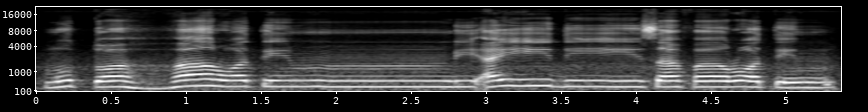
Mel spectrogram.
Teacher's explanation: تنوین کے بعد با ہے اس لیے ہم نے نون کو میم سے بدلے، غنہ اور اخفا کے ساتھ ملا کر پڑھیں گے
